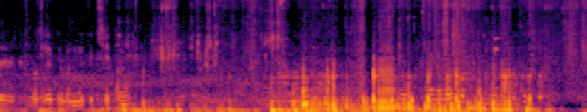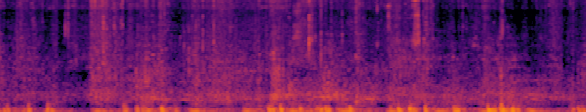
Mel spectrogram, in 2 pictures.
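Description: Clothing rustles and brushes against the microphone.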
